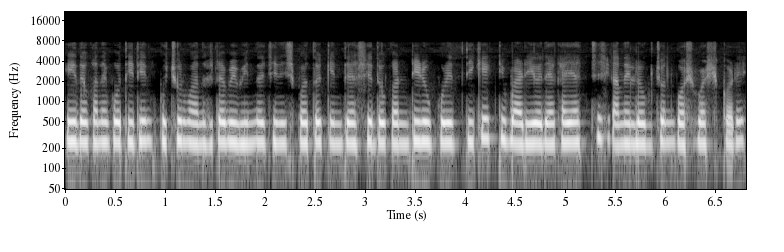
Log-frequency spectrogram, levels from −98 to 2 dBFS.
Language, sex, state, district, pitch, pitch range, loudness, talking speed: Bengali, female, West Bengal, Purulia, 240 Hz, 235-250 Hz, -12 LUFS, 195 wpm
